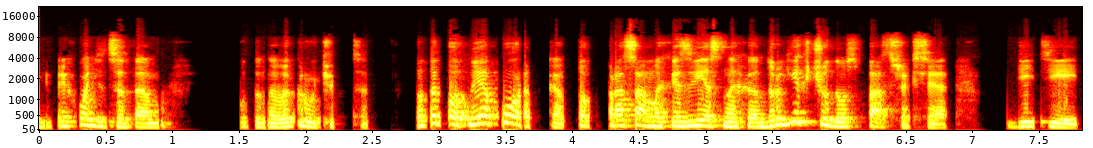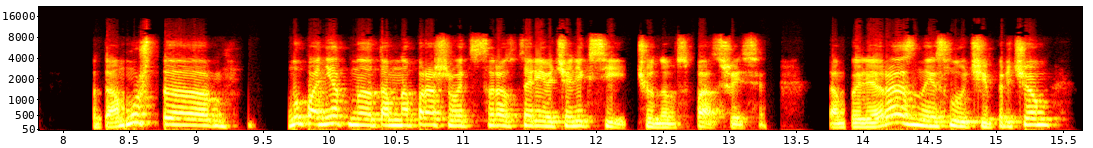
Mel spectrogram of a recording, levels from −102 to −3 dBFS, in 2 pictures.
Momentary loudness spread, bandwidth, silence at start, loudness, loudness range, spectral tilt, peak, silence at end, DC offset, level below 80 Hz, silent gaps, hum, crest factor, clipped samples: 9 LU; 9.2 kHz; 0 s; -11 LUFS; 3 LU; -5 dB/octave; 0 dBFS; 0.2 s; under 0.1%; -46 dBFS; 1.22-1.50 s, 2.77-2.82 s, 7.15-7.25 s, 8.07-8.22 s, 9.59-9.68 s, 13.64-13.75 s; none; 10 dB; under 0.1%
